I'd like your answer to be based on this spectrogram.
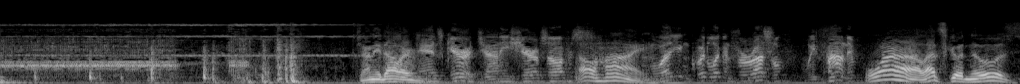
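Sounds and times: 
telephone ringing: 0.0s - 4.7s
speech: 3.6s - 10.2s.

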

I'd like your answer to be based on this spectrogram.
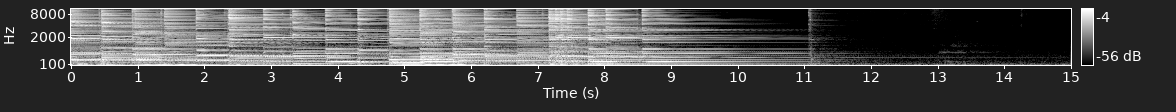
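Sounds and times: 
harpsichord solo canon: 0.0s - 10.8s.

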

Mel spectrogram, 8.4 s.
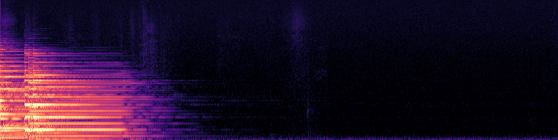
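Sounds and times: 
fugue in F major: 0.0s - 2.3s.

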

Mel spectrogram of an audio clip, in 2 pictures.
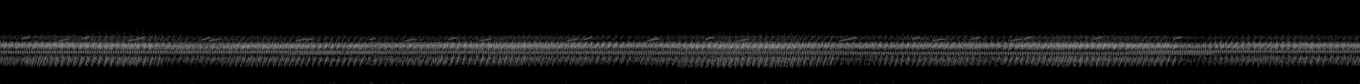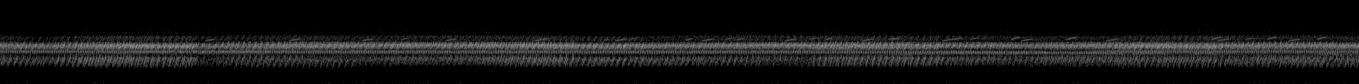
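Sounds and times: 
frog chorus trilling: 0.0s - 27.1s.

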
